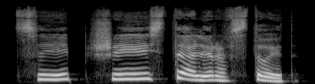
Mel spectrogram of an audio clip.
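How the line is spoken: Timid objection. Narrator (Russian): робко возражал незадачливый кавалер

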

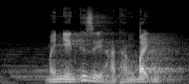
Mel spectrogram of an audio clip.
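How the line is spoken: Angry, through gritted teeth. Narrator (Vietnamese): Người anh lúc này mới nghiến răng giận dữ

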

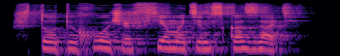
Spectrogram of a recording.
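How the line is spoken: Growling. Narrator (Russian): Снова прорычал Рун

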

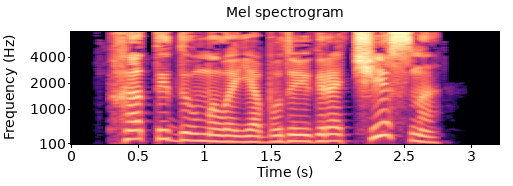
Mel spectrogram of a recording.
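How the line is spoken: Laughing question. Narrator (Russian): спросил отец, рассмеявшись

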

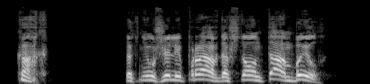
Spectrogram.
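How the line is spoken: Ashamed, furious exclamation. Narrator (Russian): воскликнул Ганя, вспыхнув от стыда и бешенства

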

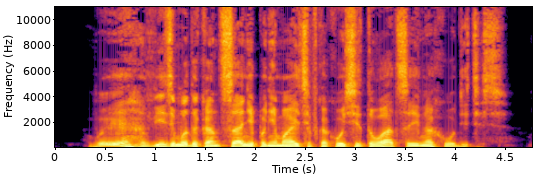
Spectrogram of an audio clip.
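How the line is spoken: Sighing. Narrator (Russian): вздохнул собеседник

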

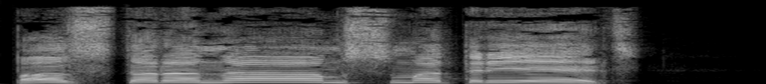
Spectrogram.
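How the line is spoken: Shouting to those behind. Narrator (Russian): Рейнольдс кричал тем сзади

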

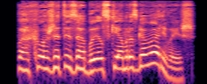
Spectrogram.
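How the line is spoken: Laughing. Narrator (Russian): рассмеялась Миром

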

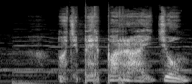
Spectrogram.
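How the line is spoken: Whisper. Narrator (Russian): прошептал Том

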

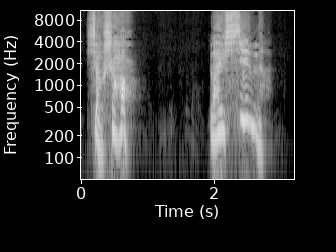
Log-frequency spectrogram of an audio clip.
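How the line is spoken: Tearful shout. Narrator (Chinese): 乌云的眼圈红了，他追着车喊

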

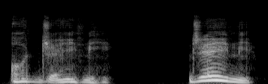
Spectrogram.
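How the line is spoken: Whispered. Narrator (Russian): прошептала она

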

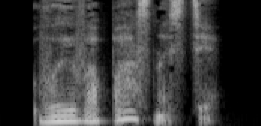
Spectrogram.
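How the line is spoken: Whisper. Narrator (Russian): прошептал он

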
